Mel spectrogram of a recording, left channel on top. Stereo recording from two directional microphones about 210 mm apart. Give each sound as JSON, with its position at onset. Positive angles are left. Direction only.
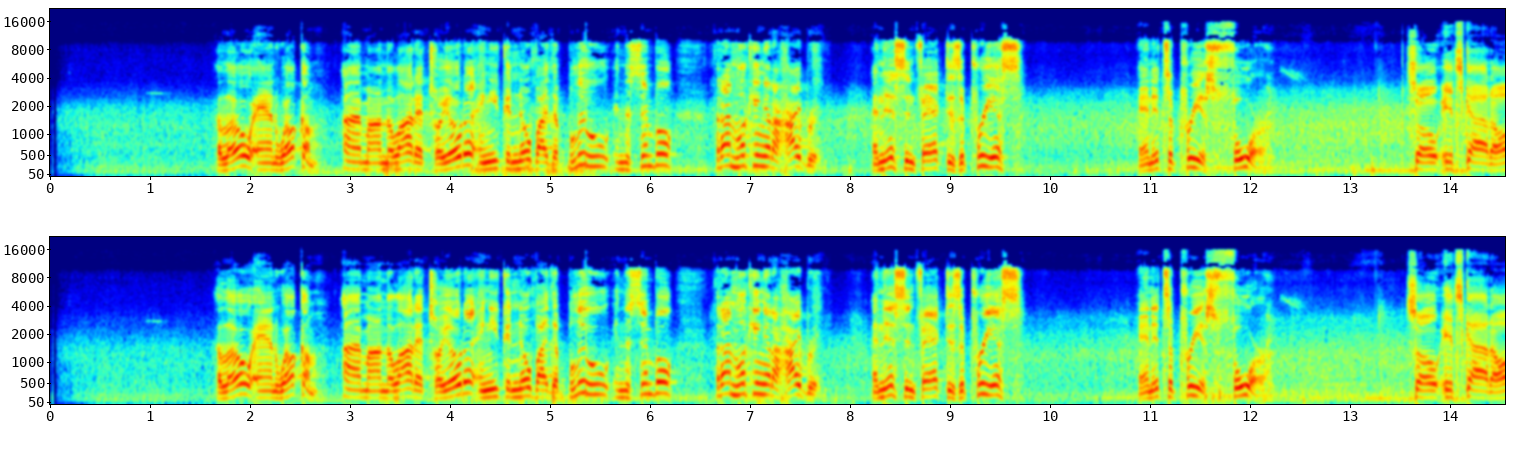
{"t": 1.6, "sound": "a man's voice", "side_deg": 0}
{"t": 3.7, "sound": "speech", "side_deg": -15}
{"t": 4.5, "sound": "a man's voice", "side_deg": 5}
{"t": 5.4, "sound": "speech", "side_deg": -15}
{"t": 5.7, "sound": "speech", "side_deg": 5}
{"t": 6.0, "sound": "speech", "side_deg": -10}
{"t": 6.6, "sound": "a man's voice", "side_deg": 0}
{"t": 8.2, "sound": "a man's voice", "side_deg": 5}
{"t": 10.9, "sound": "a man's voice", "side_deg": -5}
{"t": 13.6, "sound": "speech", "side_deg": -10}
